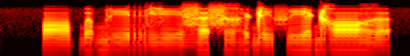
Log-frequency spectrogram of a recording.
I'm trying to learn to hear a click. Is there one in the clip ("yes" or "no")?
no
